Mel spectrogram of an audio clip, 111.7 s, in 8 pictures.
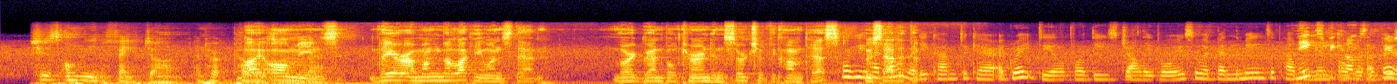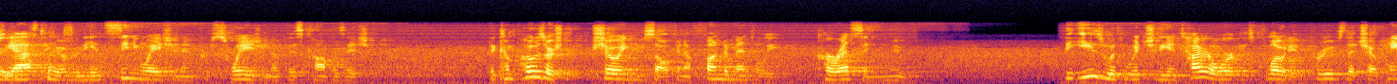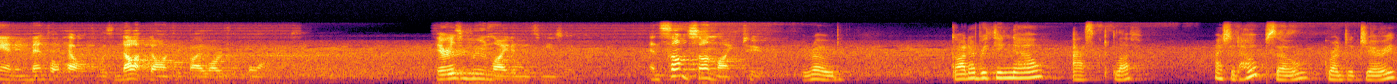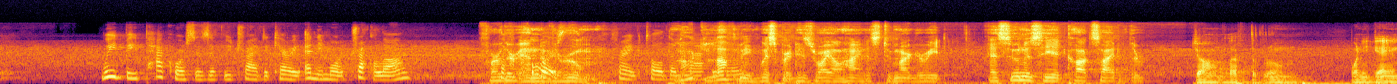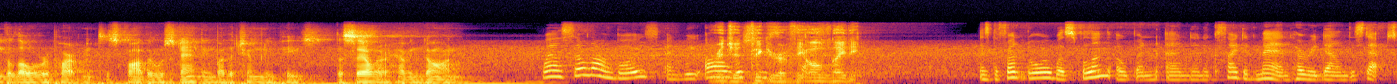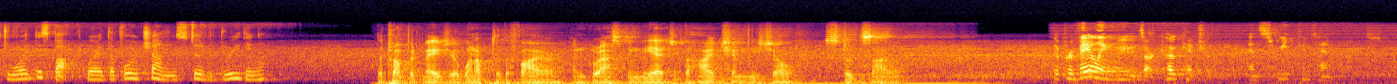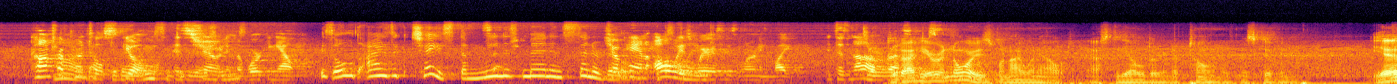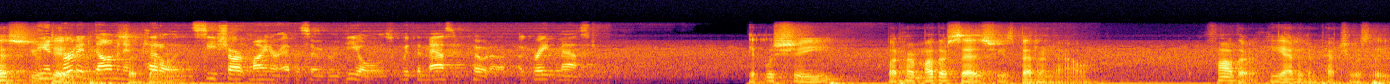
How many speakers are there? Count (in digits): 4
